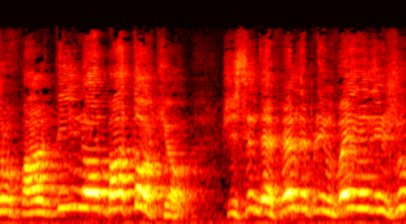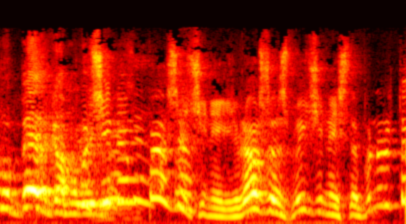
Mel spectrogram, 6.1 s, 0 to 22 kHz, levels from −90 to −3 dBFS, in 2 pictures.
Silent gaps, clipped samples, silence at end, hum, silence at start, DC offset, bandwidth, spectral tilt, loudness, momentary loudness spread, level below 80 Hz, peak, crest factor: none; under 0.1%; 0 s; none; 0 s; under 0.1%; 13 kHz; -4 dB/octave; -18 LUFS; 11 LU; -56 dBFS; -2 dBFS; 16 dB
